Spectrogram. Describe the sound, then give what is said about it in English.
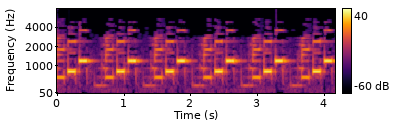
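A walkie-talkie plays its call ringtone, sent to notify the other walkie-talkies by pressing the bottom right button: a fast, repeating melodic pattern of electronic beeps, loud, cycling several times with a steady rhythm and no voices. “That sends that to the other walkie-talkies, my ringtone.”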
